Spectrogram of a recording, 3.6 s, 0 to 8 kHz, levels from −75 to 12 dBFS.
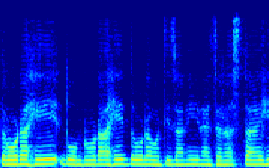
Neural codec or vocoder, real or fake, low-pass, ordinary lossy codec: codec, 16 kHz, 0.7 kbps, FocalCodec; fake; 7.2 kHz; none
